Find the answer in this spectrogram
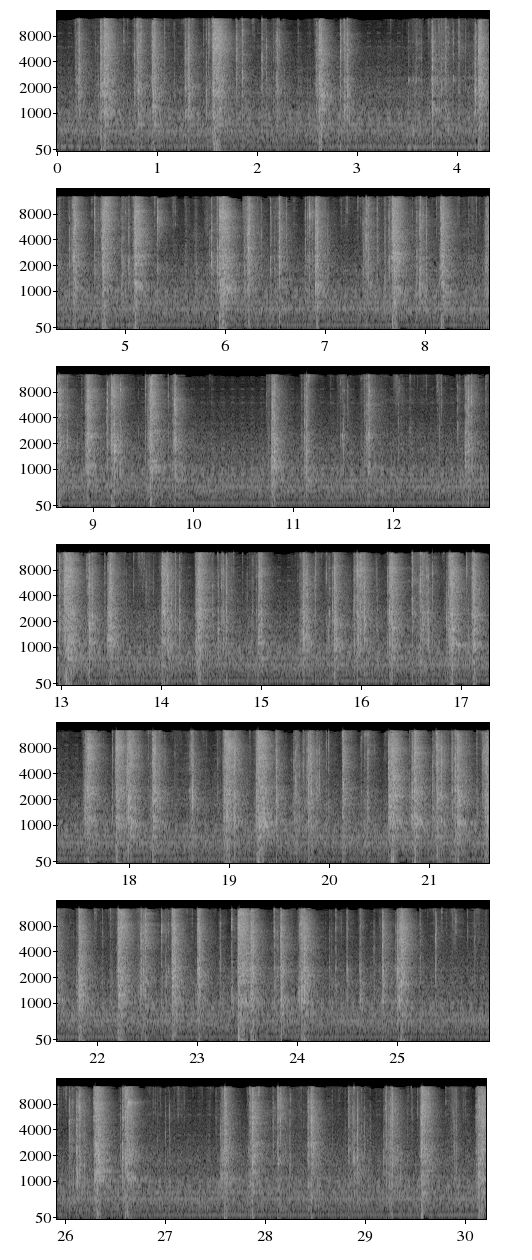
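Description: Plastic Rubik's Cube layers being turned rapidly in a speed solve: fast runs of clicks and clacks, broken by short pauses.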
